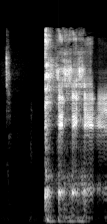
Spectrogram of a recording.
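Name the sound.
burp into the microphone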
